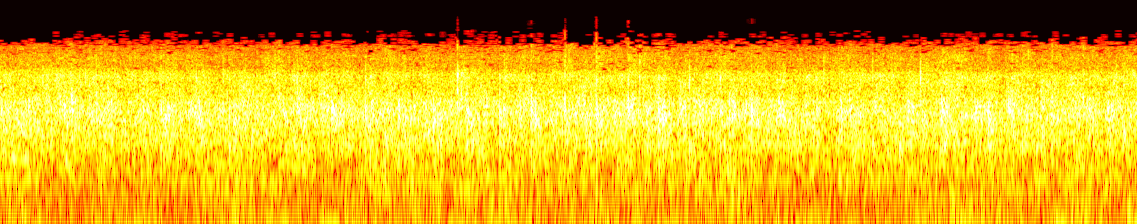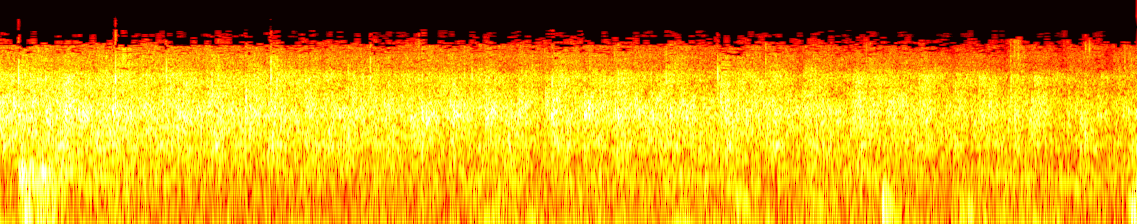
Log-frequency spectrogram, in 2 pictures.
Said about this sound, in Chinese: 请大家用最热烈的掌声，恭请我们尊贵的卢台长为我们慈悲开示。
